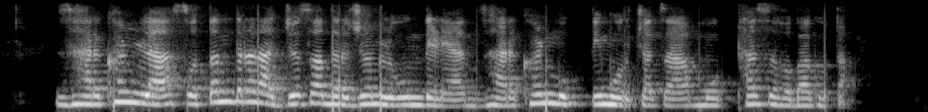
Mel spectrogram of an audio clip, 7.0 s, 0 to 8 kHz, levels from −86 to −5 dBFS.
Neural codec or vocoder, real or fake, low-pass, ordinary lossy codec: none; real; 7.2 kHz; Opus, 32 kbps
